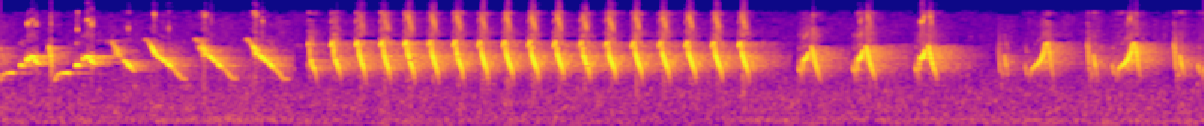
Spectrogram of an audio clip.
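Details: A canary singing, intended as a model song for other canaries: sweeping notes at first, then a fast, regular trill of sharp descending notes, slowing into separate downward strokes.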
